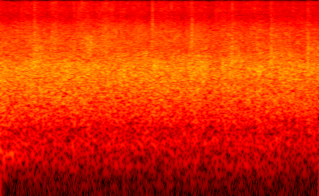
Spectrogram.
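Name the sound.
congregation applauding loudly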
